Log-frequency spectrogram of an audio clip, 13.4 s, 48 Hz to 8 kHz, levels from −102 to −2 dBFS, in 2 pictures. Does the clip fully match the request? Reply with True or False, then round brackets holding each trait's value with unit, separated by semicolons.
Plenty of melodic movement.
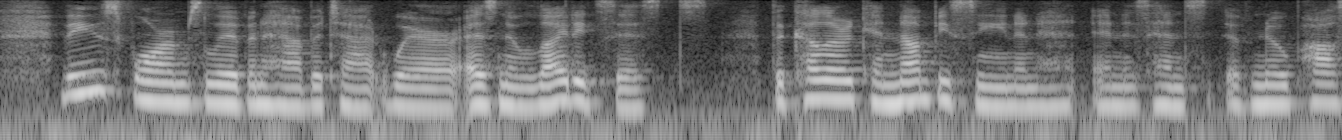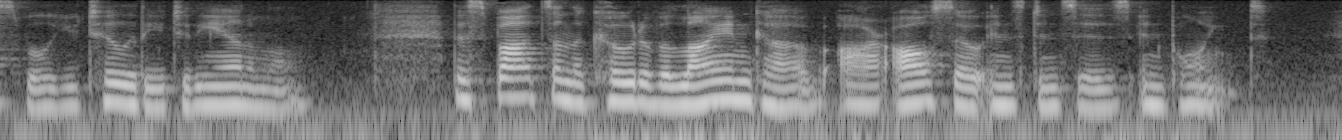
False (2.9 semitones)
